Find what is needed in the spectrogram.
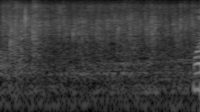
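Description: Melted margarine sizzling steadily in a non-stick pan over lowered heat as wheat flour is spooned in, the start of a roux for a white sauce.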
